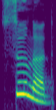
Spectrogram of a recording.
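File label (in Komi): "сынӧд", Komi, female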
